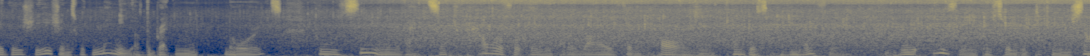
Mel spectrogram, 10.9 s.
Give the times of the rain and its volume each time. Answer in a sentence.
You can hear the rain from 0.0 to 10.8 s, getting louder.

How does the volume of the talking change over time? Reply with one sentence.
The loudness of the talking stays about the same.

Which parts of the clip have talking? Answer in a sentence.
You can hear the talking from 0.0 to 10.8 s.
